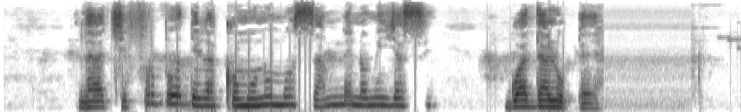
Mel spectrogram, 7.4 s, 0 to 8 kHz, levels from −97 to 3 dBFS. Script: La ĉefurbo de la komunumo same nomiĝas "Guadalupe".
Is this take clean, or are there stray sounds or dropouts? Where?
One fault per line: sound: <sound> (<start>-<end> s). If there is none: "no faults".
no faults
